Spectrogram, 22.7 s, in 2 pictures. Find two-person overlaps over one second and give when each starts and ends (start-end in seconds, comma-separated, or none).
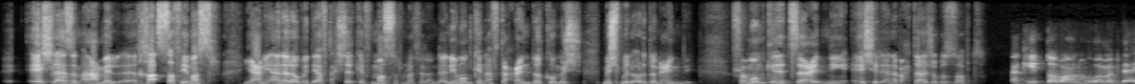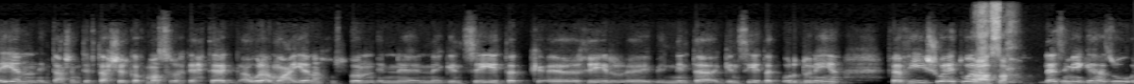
none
